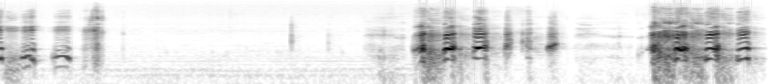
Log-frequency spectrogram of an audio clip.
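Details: Short bursts of coughing in three clusters separated by pauses, mixed with laugh-like sounds, from a person who says they are sick; an ordinary acute cough.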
